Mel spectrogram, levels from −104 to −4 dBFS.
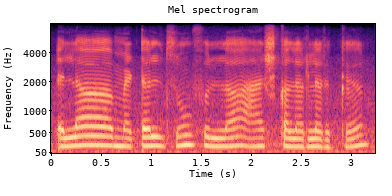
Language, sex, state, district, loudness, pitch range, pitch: Tamil, female, Tamil Nadu, Chennai, -14 LUFS, 185-205 Hz, 195 Hz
